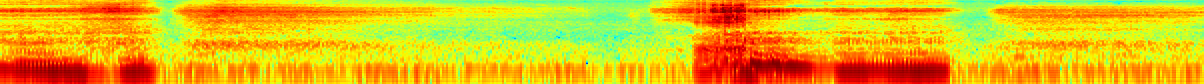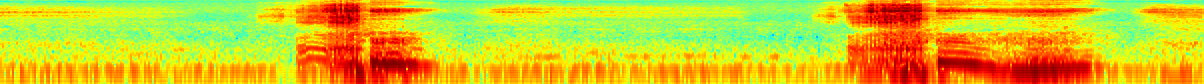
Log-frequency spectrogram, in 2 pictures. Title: # #snoring #snoringasmr #snoringsounds #snoringsleepingsoundeffect #sleepsounds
